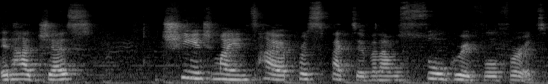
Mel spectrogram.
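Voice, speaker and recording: With music in the background and audible room echo, a woman speaks at a fairly slow pace in a fairly high pitch, her intonation fairly even. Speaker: ministry leader. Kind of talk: teaching talk.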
